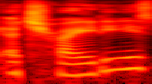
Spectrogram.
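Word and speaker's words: Atreides: Paul atries I say atrides because I learned German and that is how you would pronounce this name in German but Julia what were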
